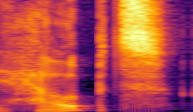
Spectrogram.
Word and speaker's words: helped: saying Harry helped me because of the you know the ed pronunciation in helped helped.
